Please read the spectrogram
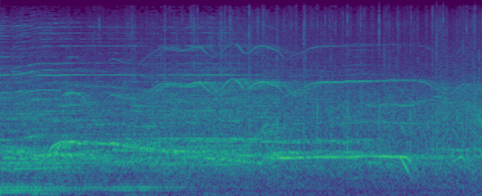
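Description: A bluegrass band's last held note fades out about five seconds in. An audience cheers and whoops over it, and applause starts as the note ends.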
